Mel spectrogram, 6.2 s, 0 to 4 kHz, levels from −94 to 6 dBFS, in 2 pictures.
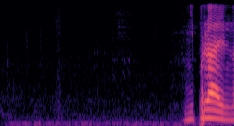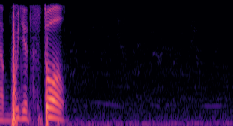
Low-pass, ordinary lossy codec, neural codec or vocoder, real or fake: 3.6 kHz; none; none; real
